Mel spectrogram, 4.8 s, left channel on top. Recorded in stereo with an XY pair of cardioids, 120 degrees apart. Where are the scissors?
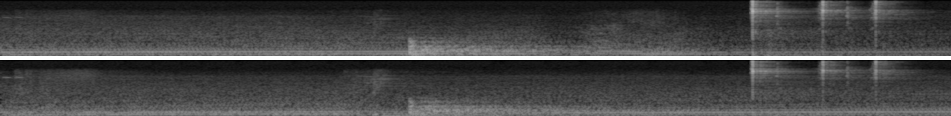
25° left, 0.7 m.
